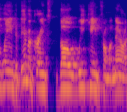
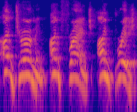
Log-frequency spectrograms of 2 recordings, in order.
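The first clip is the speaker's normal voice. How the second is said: lightly mocking voice, pitch raised; mock claimant; 6 semitones higher, slower than usual. Mocking immigrants who claim to be German. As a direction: parrot their claim with a sneer.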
